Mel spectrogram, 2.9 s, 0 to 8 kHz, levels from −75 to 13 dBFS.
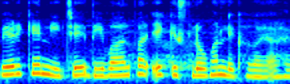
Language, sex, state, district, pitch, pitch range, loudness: Hindi, female, Uttarakhand, Uttarkashi, 225 Hz, 205-235 Hz, -16 LUFS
